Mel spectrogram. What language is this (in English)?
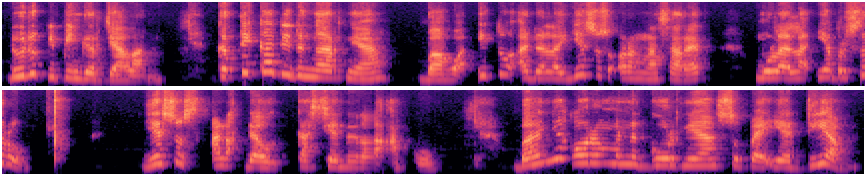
Indonesian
